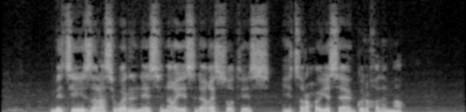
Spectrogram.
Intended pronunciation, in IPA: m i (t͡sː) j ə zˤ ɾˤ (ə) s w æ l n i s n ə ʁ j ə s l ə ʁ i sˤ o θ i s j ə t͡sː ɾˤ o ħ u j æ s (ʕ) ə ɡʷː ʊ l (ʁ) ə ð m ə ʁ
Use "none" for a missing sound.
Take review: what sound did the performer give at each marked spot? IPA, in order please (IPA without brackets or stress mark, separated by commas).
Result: t͡sː, ɑ, ʕ, χ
